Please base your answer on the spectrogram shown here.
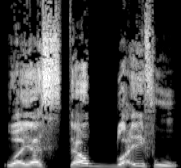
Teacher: يبقى إذن فقط نفخم الضاد ونرقق بقية الحروف، ويستا كلها مرققة، نأتي عند الضاد نفخم ويستضعف.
